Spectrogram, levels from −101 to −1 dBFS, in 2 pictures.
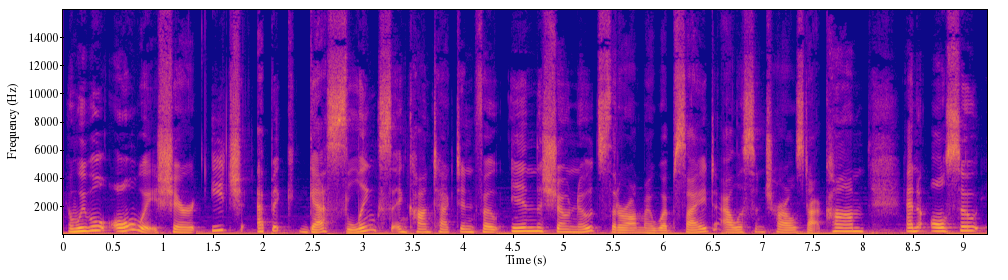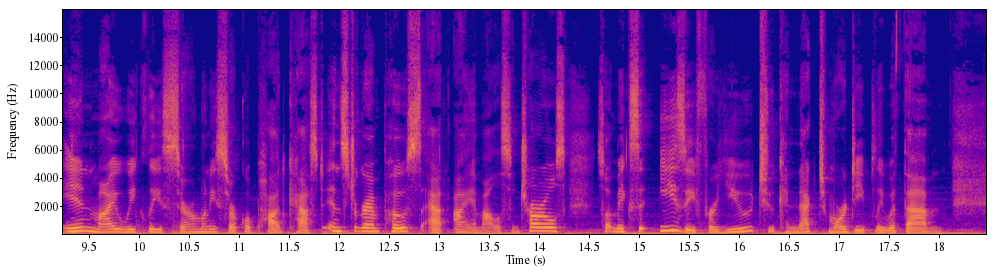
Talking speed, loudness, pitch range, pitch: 160 wpm, -28 LUFS, 170-255 Hz, 200 Hz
